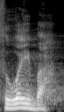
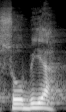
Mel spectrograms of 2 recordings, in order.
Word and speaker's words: ثویبہ: ایک کنیز ہے ثویبہ، ثا، واو، یا، با اور ہا، یہ صحیح سپیلنگ ہے ثویبہ۔ ہمارے ہاں اسے غلط سپیلنگ کی جاتی ہے، صوبیہ لکھا اور پڑھا جاتا ہے، یہ غلط ہے۔ ثویبہ نام ہے، کنیز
